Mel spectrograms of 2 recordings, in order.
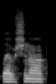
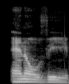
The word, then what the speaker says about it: Levshunov: Steely, if we were to take Levshinov, probably butchered his name. I believe that's how you spell it. Let me double check. Levshunov. So it's Levshunov, but close enough, right?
